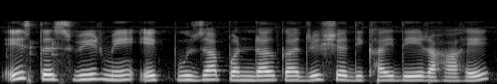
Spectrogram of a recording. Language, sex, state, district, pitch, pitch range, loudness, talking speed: Hindi, female, Sikkim, Gangtok, 205 Hz, 195-215 Hz, -16 LUFS, 145 wpm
